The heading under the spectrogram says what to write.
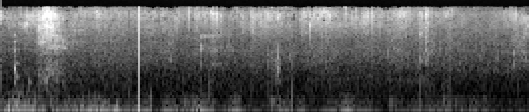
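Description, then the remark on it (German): Footsteps walking uphill along a hiking trail at the Hörnle during an herb hike, a steady series of crunchy, scuffing steps with a few sharper impacts, heard alone without any talking over them. “Aber vielleicht gehen wir jetzt einfach trotzdem weiter. Wir wollen ja rauf.”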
